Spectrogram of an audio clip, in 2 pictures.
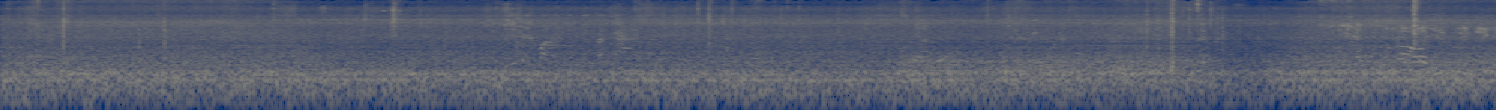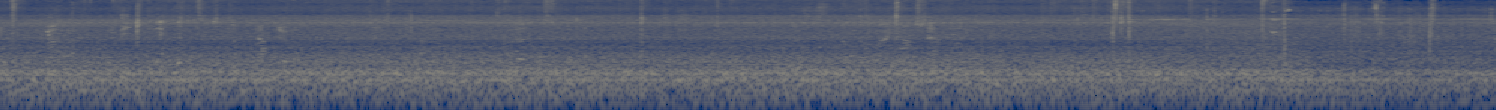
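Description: A jet engine roars steadily inside an aircraft cabin.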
